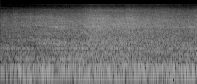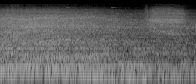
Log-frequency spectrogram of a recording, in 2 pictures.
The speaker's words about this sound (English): Holding for truck.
